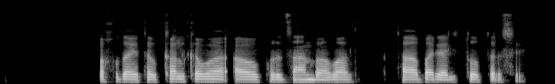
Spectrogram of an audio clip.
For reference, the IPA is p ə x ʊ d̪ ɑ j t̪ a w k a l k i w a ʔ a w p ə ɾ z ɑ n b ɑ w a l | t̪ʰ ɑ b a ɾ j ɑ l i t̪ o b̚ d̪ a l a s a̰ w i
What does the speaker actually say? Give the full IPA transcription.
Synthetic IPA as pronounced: p ə x ʊ d̪ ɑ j t̪ a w k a l k a w a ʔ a w p ə ɾ d͡z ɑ n b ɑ w a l | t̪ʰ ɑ b a ɾ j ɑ l i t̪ o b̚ t̪ a ɾ a s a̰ w i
